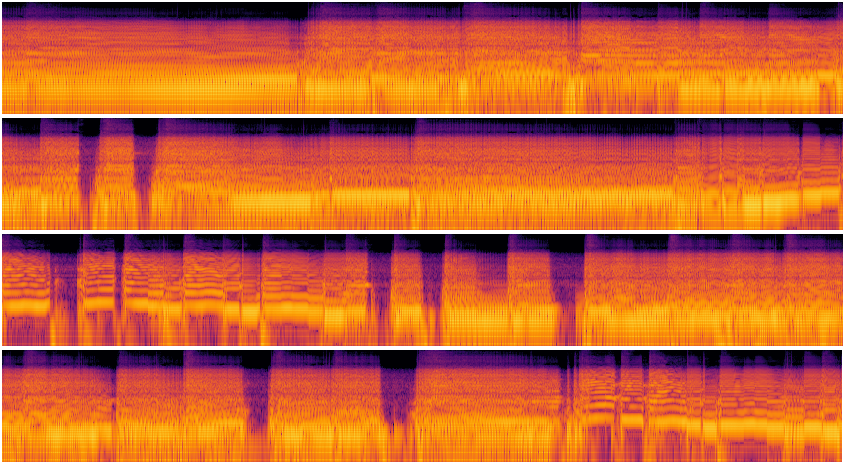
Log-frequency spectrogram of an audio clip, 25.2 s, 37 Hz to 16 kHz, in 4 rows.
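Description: Electric guitar through an Argenziano Effetti Voodoo '67 fuzz pedal with gain raised, heavily distorted with thick fuzz, playing sustained chords and bending riffs, loud and saturated throughout with brief choppy pauses.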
